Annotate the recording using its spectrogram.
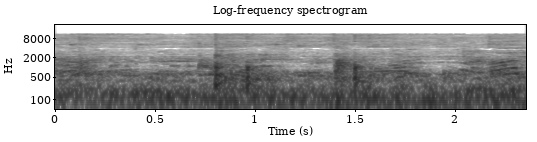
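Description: Puri dough being slapped flat between bare palms: two sharp slaps about half a second apart, over a steady low rumble and background voices.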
